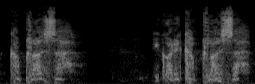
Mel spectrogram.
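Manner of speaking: unvoiced hush; soft whispered invitation; gentle whisper. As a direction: whisper it like God close to the ear. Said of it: "gentle whisper".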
